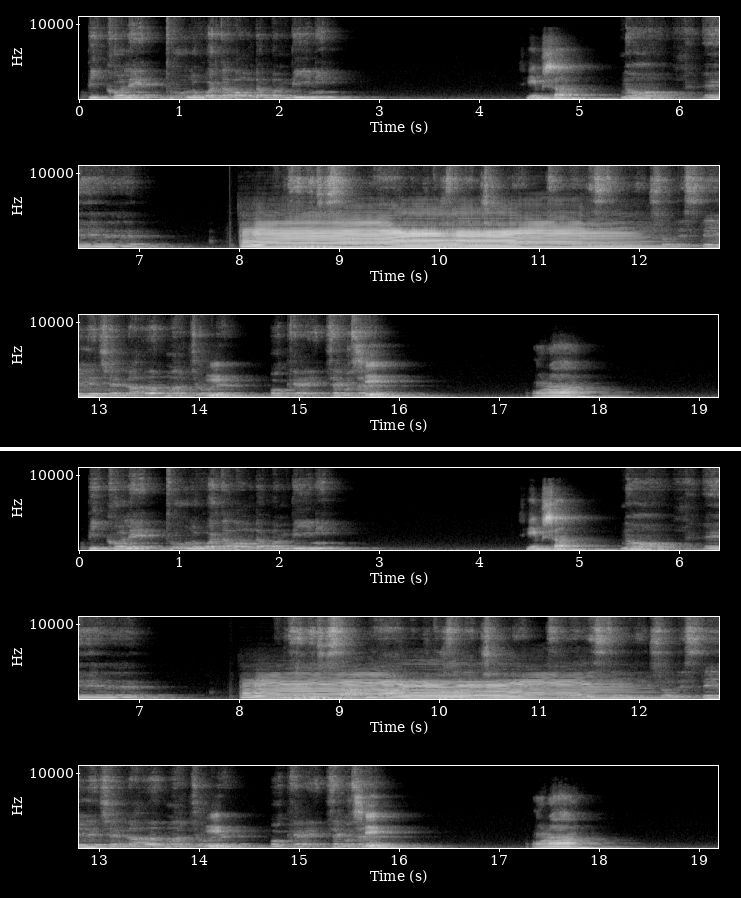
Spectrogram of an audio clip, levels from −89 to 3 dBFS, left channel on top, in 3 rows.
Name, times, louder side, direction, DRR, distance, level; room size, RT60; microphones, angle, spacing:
voice 1, 0.1-2.6 5.4-7.2 8.3-14.3 14.7-15.8, equal, 15° left, -2 dB, 0.8 m, -29 dB
voice 2, 4.5-5.0 14.1-14.4 15.6-16.0 17.3-17.8, right 2 dB, 15° right, 5 dB, 0.6 m, -22 dB
Wind instrument woodwind instrument, 8.0-12.4, left 7 dB, 65° left, 0.4 m, -19 dB
10.0 x 3.7 x 4.0 m, 0.98 s
head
